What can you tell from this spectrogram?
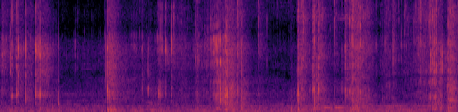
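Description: Plastic film and packing tape on a parcel crinkling and rustling as the wrapping is cut with scissors and pulled at by hand, in bursts about once a second.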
